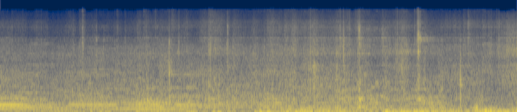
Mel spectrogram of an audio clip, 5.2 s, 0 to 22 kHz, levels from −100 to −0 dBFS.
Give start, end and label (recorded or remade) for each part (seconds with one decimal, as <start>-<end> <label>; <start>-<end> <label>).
0.0-5.2 remade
